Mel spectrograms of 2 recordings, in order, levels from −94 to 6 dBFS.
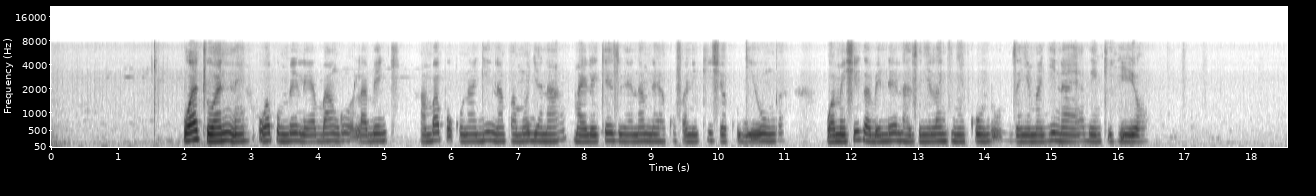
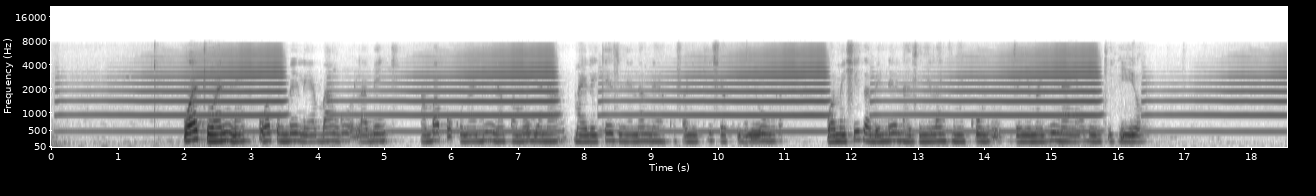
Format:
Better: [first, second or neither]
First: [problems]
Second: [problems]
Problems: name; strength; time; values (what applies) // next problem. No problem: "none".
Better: first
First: none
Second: background sound (Trumpet); 3 dB below the speech // room echo; dies away in 0.5 s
